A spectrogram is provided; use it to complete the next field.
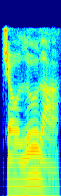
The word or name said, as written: Cholula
